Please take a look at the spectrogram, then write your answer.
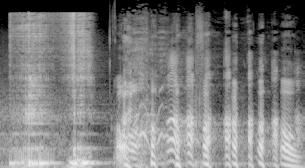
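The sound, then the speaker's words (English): A loud, hollow, roaring fart comes in two quick rasping bursts with a low buzzy rumble, then voices break in right after, chattering and laughing. “Fart hole three.”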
